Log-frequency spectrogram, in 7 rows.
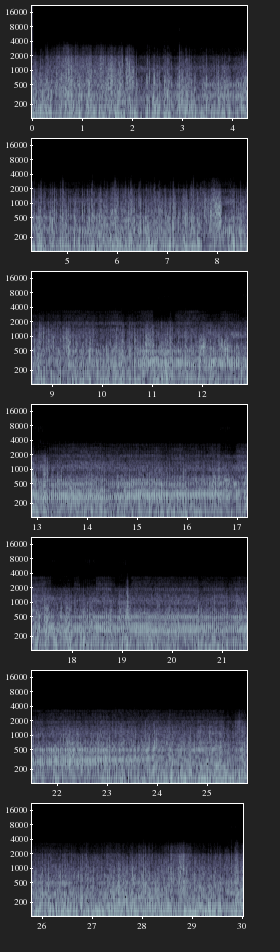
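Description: SWM RS500R single-cylinder enduro motorcycle being ridden off-road, its engine running under dense, rough noise. From about ten seconds in the engine holds a steady speed for roughly a quarter of a minute, then shifts near the end.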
